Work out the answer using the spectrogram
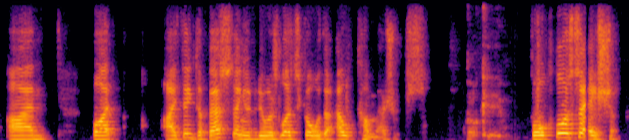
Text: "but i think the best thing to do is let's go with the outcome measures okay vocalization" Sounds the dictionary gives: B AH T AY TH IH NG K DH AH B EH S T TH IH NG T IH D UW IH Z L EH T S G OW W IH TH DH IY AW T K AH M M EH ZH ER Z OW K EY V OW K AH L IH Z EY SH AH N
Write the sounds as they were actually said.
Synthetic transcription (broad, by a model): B AH T AY TH IH NG K DH AH B EH S T TH IH NG T IH D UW IH Z L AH T S G OW W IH DH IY AW T K AH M M EH ZH ER Z OW K EY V OW K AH L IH Z EY SH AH N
